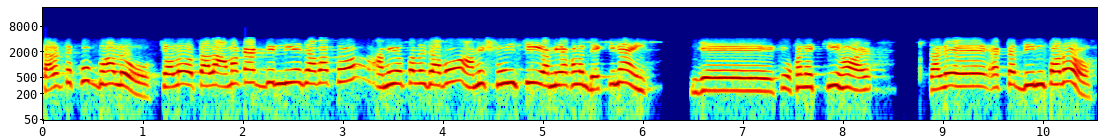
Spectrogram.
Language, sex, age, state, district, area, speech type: Bengali, female, 30-45, West Bengal, Alipurduar, rural, conversation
